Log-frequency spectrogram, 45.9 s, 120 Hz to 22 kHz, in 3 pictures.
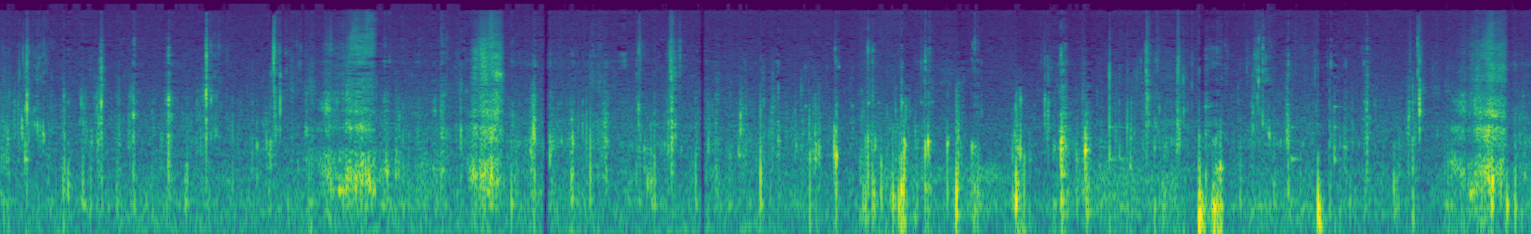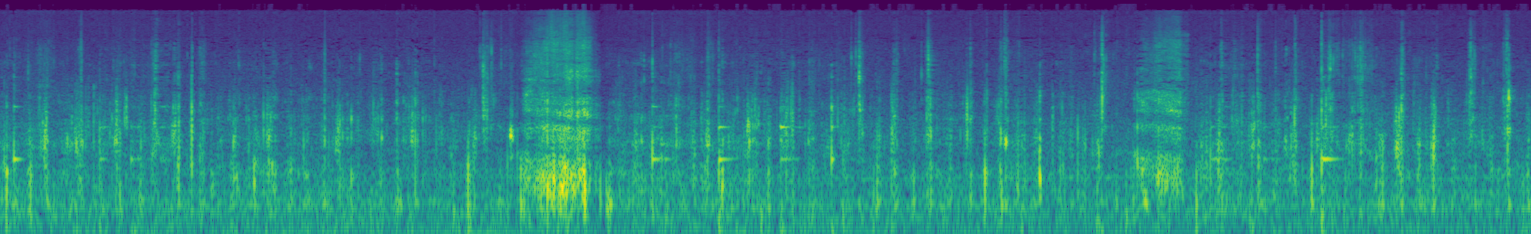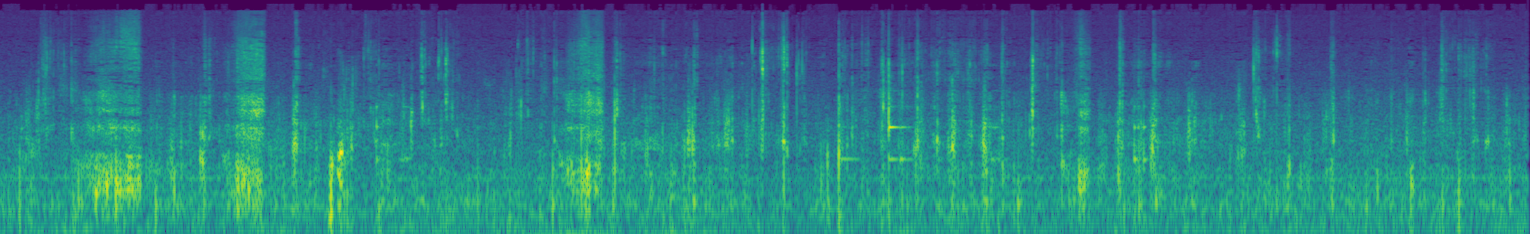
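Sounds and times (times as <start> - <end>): person chewing food: 0.0 - 45.9.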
